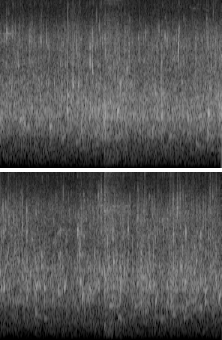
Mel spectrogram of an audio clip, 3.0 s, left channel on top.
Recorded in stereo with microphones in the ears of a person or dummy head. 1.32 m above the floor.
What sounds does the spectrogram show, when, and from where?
1.4 s a pop: 15° right (ahead or behind), 3 m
